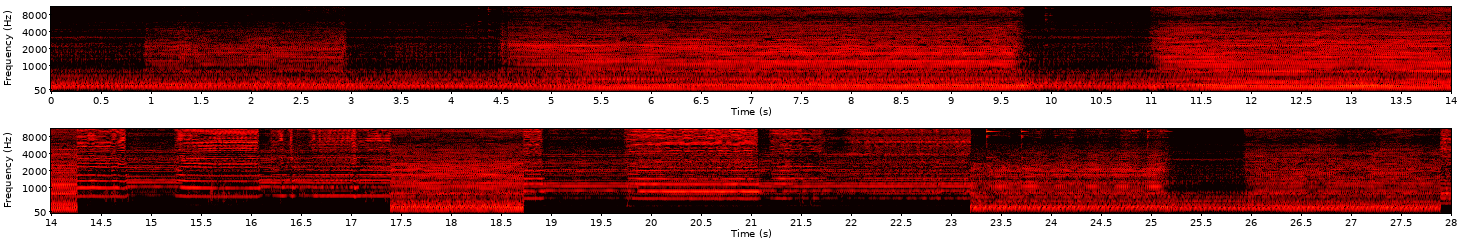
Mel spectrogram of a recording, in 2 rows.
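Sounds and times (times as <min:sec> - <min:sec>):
bench grinder motor running: 0:15.5 - 0:28.0.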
